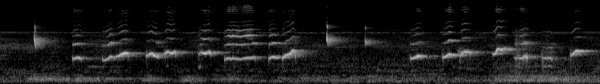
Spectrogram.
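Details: Talkative pet cockatiel sings a lively run of bright, harmonic whistles, mostly rising slides and short repeated notes grouped into quick phrases, with a sharp high note near the start. A low background murmur continues underneath.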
